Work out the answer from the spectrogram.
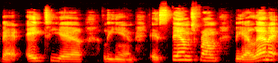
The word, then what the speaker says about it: ATLien: - else - else an ATL Yin is pronounced just like that ATL lien it stems from the Atlanta Airport code and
